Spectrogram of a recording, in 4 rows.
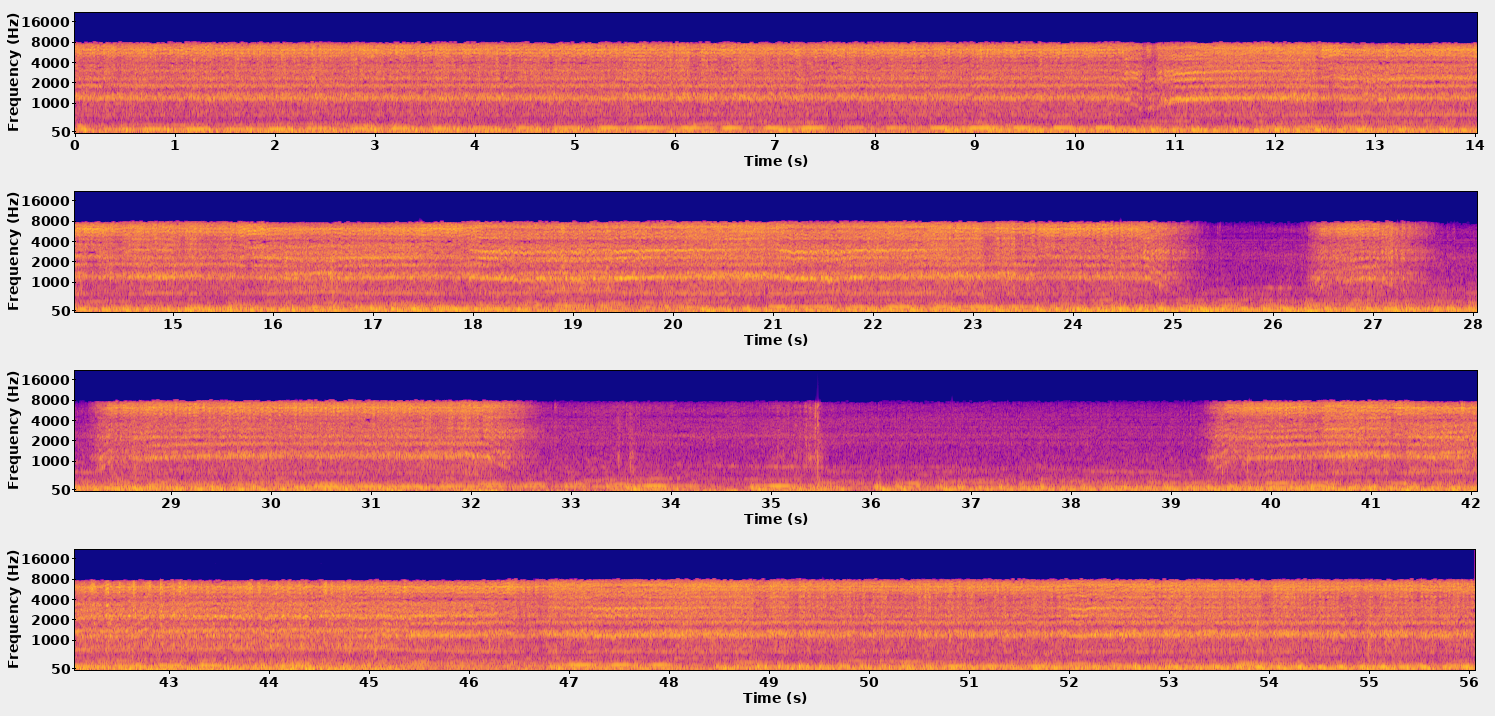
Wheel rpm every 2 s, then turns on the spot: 160, 160, 160, 160, 160, 150, 160, 160, 160, 160, 160, 160, 90, 50, 120, 160, 30, 10, 0, 30, 160, 160, 160, 160, 160, 160, 160, 160.
none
